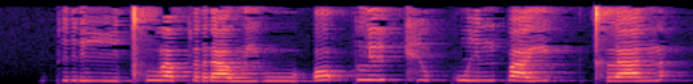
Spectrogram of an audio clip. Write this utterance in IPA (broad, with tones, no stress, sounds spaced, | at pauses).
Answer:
p r iː˨˩ tʰ u˧ a̯ p r a˨˩ w j uː˨˩ ʔ ɔ˥˩ ʔ p l e˥˩ ʔ t͡ɕ u˦˥ ʔ k w i˦˥ n p a˦˥ j | kʰ l a˦˥ n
